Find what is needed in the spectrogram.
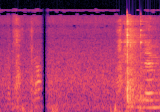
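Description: Metal lid clinking against a ceramic bowl and plate as it is lifted off and set down, with a sharp clink about a second and a half in.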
